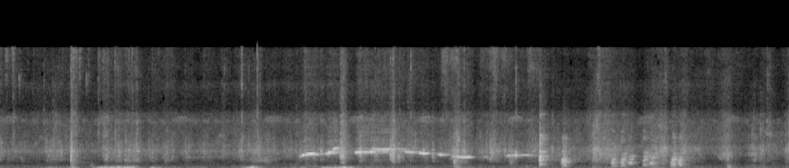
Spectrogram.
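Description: A bird calling in a farmyard: one long note that rises and then falls, starting about three seconds in, followed by a run of short clucking notes. A few low thumps come early on.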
